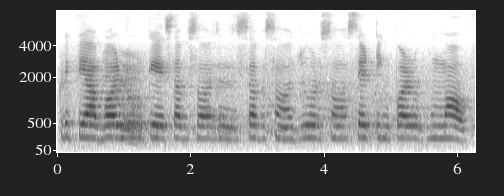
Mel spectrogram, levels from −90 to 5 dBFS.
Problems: none marked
